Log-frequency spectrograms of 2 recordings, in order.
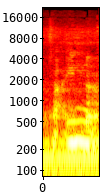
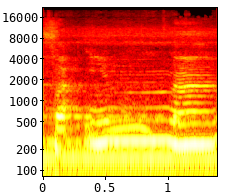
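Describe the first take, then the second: First: The n sound is short. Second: The n sound is held long. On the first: The speaker calls it wrong. "enggak boleh fa inna, salah mesti salah" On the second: The speaker calls it right. "Ditahan, dihentikan dua harakat. Kudu ngoten caranya"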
